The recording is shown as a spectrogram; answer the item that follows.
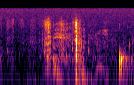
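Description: Short rustles and scrapes of a damp paper postal package being handled, about a second in and again near the end.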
